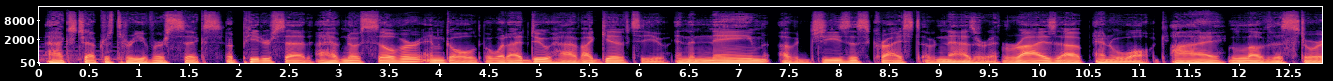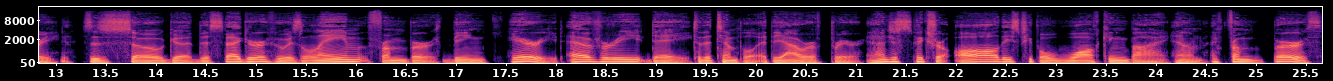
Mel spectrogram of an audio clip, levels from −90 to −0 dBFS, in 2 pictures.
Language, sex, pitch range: English, male, 90-110 Hz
